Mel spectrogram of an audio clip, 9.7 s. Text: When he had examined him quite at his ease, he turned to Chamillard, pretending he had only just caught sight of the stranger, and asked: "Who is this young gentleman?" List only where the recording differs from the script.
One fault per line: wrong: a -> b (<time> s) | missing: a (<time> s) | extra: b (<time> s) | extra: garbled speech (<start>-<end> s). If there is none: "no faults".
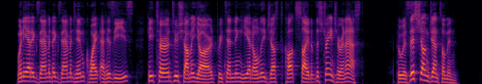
extra: examined (1.1 s)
